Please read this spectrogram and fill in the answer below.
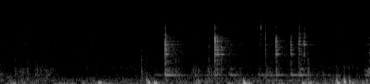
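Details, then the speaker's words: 2002 Mini Cooper S R53 stock supercharger, removed and turned by hand at its pulley: irregular gritty clicks, clunks and grinding from the internal gearbox behind the water pump mount; stripped supercharger gearbox gears. "I'm hoping you can hear that grinding noise. So located, this is where your water pump attaches on a stock R53 Mini Cooper. So there's a gearbox inside of here."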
